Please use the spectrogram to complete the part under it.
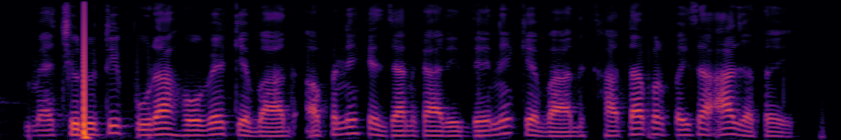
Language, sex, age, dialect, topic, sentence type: Magahi, male, 18-24, Western, banking, question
